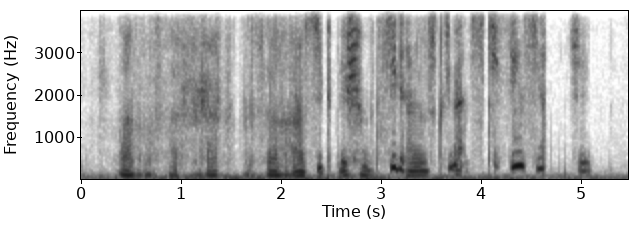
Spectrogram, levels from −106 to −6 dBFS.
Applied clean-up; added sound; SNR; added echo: neural diffusion model UNIVERSE++.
